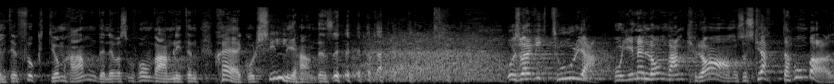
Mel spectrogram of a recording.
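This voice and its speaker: A man performing a live stand-up comedy monologue, telling self-mocking stories in an animated way. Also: high-pitched. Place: large theater stage. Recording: hall reverb on a live stage.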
